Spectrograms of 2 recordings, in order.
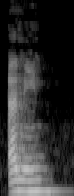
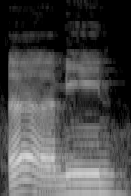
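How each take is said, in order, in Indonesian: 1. Kedua vokal dibaca pendek. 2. Kedua vokal dibaca dengan panjang yang sama. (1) "Kalau a tu pendek" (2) "Yang betul, a tu dua harakat, min tu dua harakat"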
